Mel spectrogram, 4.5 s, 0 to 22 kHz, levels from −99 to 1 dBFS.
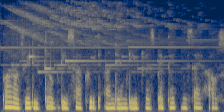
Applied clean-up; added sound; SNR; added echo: none; Chime; 18 dB; none.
